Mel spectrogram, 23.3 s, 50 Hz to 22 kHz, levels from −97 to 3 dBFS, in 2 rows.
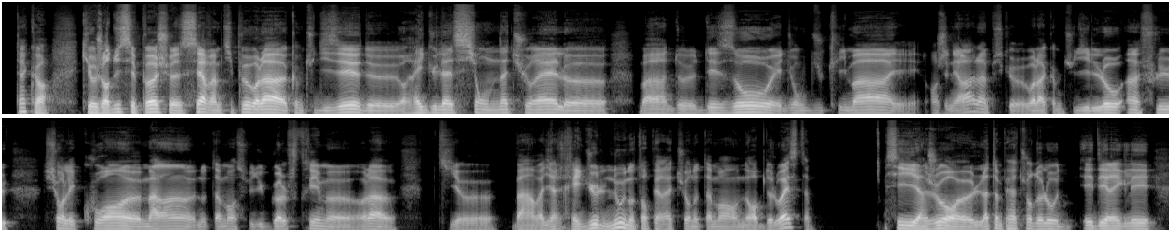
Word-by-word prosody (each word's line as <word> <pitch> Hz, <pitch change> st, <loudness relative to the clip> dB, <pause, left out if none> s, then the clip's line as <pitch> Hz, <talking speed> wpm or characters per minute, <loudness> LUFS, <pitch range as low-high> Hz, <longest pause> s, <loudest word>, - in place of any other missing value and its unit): D'accord. 145 Hz, +1 st, +1 dB, 0.3 s
Qui -, -, +1 dB
aujourd'hui, 105 Hz, +3 st, +5 dB
ces 120 Hz, -2 st, +1 dB
poches 125 Hz, -1 st, +6 dB
servent 100 Hz, +5 st, +5 dB
un 100 Hz, -, +2 dB
petit 95 Hz, +2 st, -10 dB
peu 115 Hz, -, -5 dB
voilà, 110 Hz, -3 st, +8 dB
heu, -, -, +3 dB
comme 95 Hz, -2 st, -7 dB
tu 90 Hz, -, -15 dB
disais, 110 Hz, +6 st, +3 dB
de 85 Hz, -2 st, -2 dB
régulation 105 Hz, +3 st, 0 dB
naturelle, 110 Hz, 0 st, 0 dB
heu, 85 Hz, -2 st, 0 dB, 0.3 s
ben, 85 Hz, -2 st, -2 dB
de 85 Hz, +1 st, -8 dB
des 95 Hz, +2 st, -6 dB
eaux 115 Hz, -3 st, +3 dB
et 90 Hz, -1 st, -4 dB
donc 95 Hz, +1 st, -10 dB
du 95 Hz, 0 st, -18 dB
climat 100 Hz, 0 st, -1 dB
et 80 Hz, -2 st, -12 dB
en -, -, -12 dB
général, 90 Hz, +11 st, -5 dB
hein, 120 Hz, -, -3 dB
puisque -, -, -18 dB
voilà, 85 Hz, +2 st, -3 dB
comme 85 Hz, -1 st, -14 dB
tu 85 Hz, -, -18 dB
dis, 95 Hz, 0 st, -6 dB
l'eau 105 Hz, +3 st, +2 dB
influe 110 Hz, 0 st, -4 dB, 0.3 s
sur -, -, -3 dB
les 90 Hz, -2 st, -3 dB
courants, 105 Hz, +1 st, +1 dB
heu, 90 Hz, -1 st, +3 dB
marins, 95 Hz, 0 st, -1 dB
heu, -, -, -8 dB
notamment 95 Hz, +3 st, -8 dB
celui 90 Hz, -, -17 dB
du 90 Hz, 0 st, -13 dB
Gulf 95 Hz, +1 st, -3 dB
Stream, 105 Hz, -5 st, -5 dB
heu. 85 Hz, -2 st, -3 dB
Voilà, 90 Hz, 0 st, 0 dB
heu, 75 Hz, -1 st, -9 dB, 0.4 s
qui, -, -, -12 dB
heu, -, -, -9 dB, 0.2 s
ben, 80 Hz, 0 st, -2 dB
on -, -, -4 dB
va 80 Hz, +1 st, -3 dB
dire 90 Hz, 0 st, -2 dB
régule 95 Hz, -, -1 dB
nous 145 Hz, +12 st, +2 dB
nos 100 Hz, -, 0 dB
températures -, -, -5 dB
notamment 90 Hz, -1 st, -5 dB
en 80 Hz, -, -9 dB
Europe 85 Hz, +1 st, -4 dB
de -, -, -6 dB
l'Ouest. -, -, 0 dB, 0.7 s
Si 110 Hz, -2 st, +1 dB
un 95 Hz, -, +3 dB
jour, 100 Hz, -1 st, +5 dB
heu, 85 Hz, -1 st, +2 dB
la 85 Hz, +3 st, -1 dB
température 110 Hz, 0 st, -3 dB
de 100 Hz, -, -1 dB
l'eau, 100 Hz, -1 st, -1 dB, 0.2 s
est 115 Hz, -, -2 dB
déréglée 100 Hz, 0 st, 0 dB
100 Hz, 195 wpm, -22 LUFS, 90-110 Hz, 0.7 s, voilà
